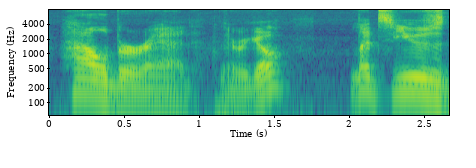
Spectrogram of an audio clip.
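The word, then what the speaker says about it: Halbarad: gimlies and Hal Brad gotta make sure I say it right not Hal brand Hal Brad there we go let's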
